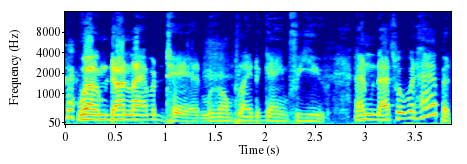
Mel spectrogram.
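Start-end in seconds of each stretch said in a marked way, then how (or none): 0.1-2.6 put-on drawling Southern accent. Retelling how they greeted people while gaming: imitating a Dixieland Southern accent. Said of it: "in a full, like, Dixieland Southern accent".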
